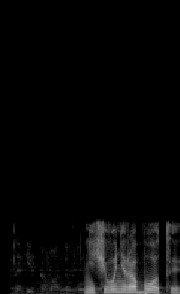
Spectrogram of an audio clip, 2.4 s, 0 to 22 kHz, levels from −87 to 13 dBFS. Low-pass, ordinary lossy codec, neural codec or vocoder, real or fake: 5.4 kHz; none; none; real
